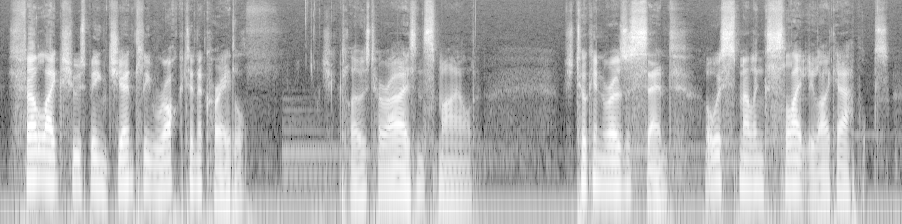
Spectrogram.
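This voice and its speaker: A man narrating a visual novel aloud in an expressive storytelling style as a let's player. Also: fairly low pitch.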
